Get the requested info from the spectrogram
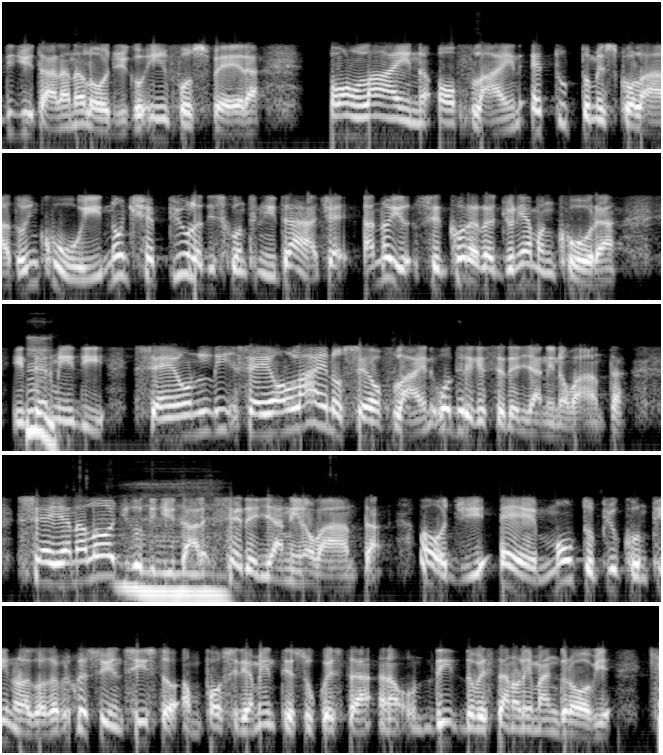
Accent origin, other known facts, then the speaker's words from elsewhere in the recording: Rome, Lazio, Italy; born there; lo sanno tutti che si sente anche dall'accento che sono nato a Roma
